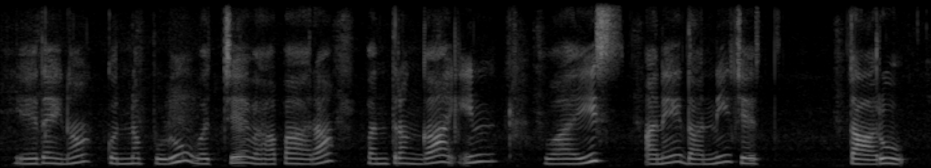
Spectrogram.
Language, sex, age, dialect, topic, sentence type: Telugu, female, 18-24, Southern, banking, statement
